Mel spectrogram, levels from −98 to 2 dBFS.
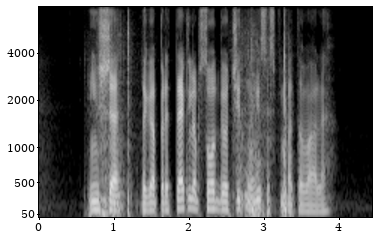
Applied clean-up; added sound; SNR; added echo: neural mask model RNNoise.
